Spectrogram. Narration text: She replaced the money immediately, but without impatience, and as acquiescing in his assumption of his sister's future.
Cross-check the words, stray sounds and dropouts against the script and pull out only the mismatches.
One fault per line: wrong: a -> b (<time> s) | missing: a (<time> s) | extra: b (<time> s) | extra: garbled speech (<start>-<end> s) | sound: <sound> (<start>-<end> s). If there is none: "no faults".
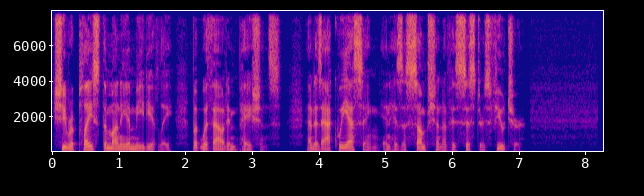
no faults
